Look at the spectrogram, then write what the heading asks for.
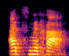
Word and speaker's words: עצמך: תהיה עצמך.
